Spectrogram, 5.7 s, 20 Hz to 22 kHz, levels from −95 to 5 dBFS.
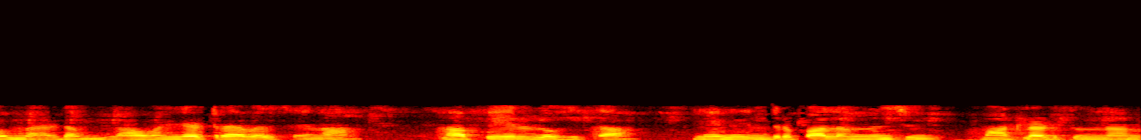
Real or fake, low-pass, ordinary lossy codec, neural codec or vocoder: real; 5.4 kHz; AAC, 24 kbps; none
